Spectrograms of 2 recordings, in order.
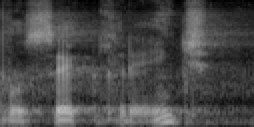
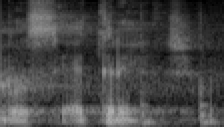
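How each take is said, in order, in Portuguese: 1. Soa surpreso e descrente. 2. Soa caloroso e aprovador. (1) "Agora o contrário" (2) "com outro tom de voz, com outra ênfase"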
